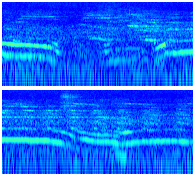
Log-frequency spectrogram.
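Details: Angry domestic cat giving low, wavering, drawn-out yowls, almost continuous, the pitch sliding up and down and dipping in short bends, against soft background noise.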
